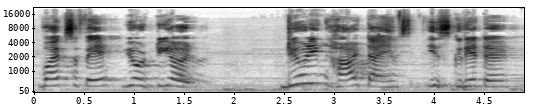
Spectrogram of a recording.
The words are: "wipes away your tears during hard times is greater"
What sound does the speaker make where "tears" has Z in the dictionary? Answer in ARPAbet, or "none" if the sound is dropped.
none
